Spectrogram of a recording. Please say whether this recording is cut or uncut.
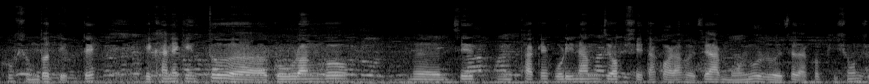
uncut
